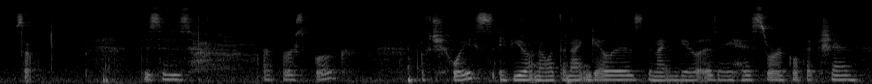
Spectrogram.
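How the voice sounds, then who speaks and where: There is noticeable background noise as a woman talks at a moderate pace with long, frequent pauses. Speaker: booktuber. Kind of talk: reading vlog. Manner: hesitant, filler-heavy.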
